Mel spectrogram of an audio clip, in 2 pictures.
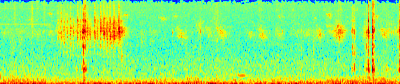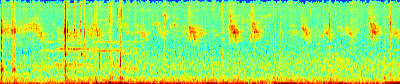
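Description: Small garden birds chirping faintly and repeatedly, with a few sharp taps from tits pecking at the wooden feeder and its fat balls, most of them between about seven and ten seconds in.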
